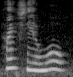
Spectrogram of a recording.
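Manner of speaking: high, hushed pig warning; nervous warning. Acted. Winky spotting the wolf, high and hushed. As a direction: warn the brothers in a high hush.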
